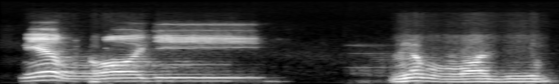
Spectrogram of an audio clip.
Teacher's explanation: Ro-nya sedikit ditebalkan lah ya, dengan dialirkan juga.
